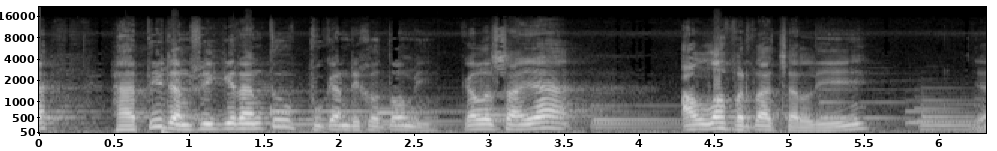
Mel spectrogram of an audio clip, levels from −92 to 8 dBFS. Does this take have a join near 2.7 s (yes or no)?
yes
